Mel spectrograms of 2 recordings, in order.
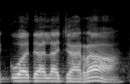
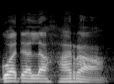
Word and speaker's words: Guadalajara: Syekh, saya sebut bila awalnya kita sebut sebagai Guadalajara, ejaan dia J, tapi sebenarnya apa dibunyikan walaupun ejaan dia J, bunyi dia H, Guadalajara.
